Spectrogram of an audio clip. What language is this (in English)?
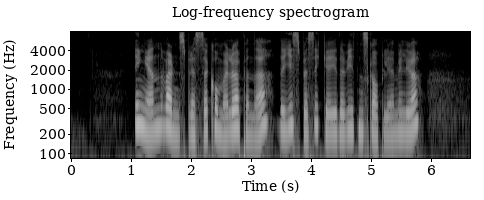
Norwegian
